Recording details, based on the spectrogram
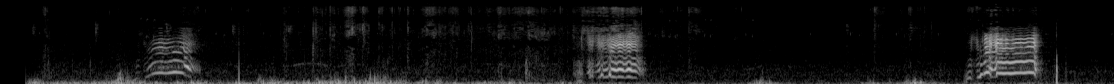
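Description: A goat gives three loud, quavering, scream-like bleats, spaced a few seconds apart.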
